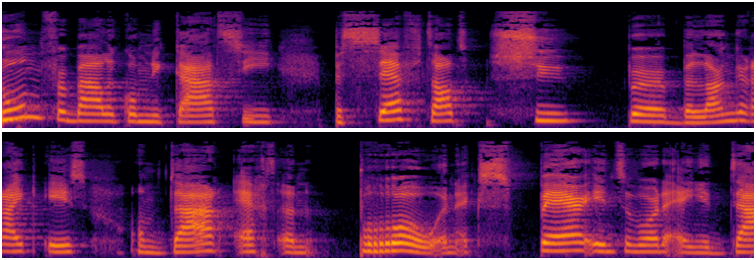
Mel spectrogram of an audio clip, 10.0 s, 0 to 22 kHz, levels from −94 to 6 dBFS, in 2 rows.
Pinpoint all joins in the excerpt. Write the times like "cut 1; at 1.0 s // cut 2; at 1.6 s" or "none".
cut 1; at 2.8 s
